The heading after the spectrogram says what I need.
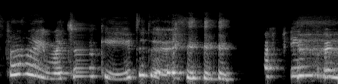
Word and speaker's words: Macciochi: Jenna Macciochi, and I think I've said your surname wrong. Have I said it Oh right? no, it's perfect, Macciochi.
